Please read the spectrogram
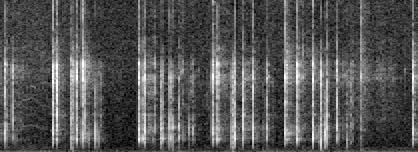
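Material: Tinplate.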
